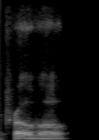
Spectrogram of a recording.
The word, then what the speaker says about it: Provo: And I remember that I saw your journal or diary where you had drawn out the, before you got to Provo, what the house was going to look like that you're going to live in.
